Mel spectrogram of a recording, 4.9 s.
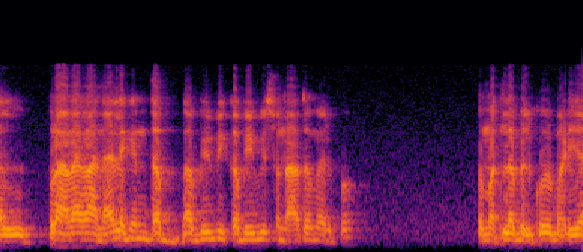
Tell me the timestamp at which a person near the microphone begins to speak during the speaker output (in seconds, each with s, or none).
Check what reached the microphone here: none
